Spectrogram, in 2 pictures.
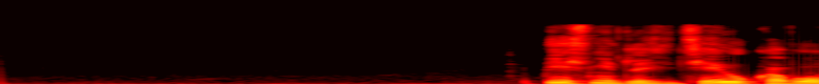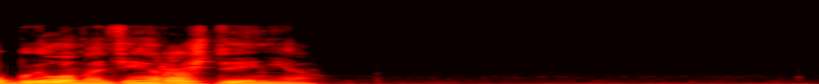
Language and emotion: Russian, neutral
